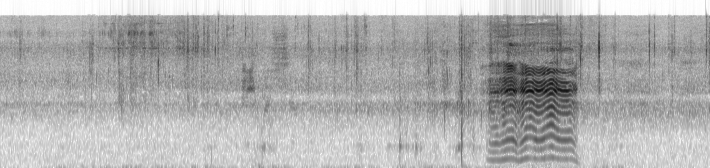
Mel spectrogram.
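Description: A fish flaps and thumps on loose stones.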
